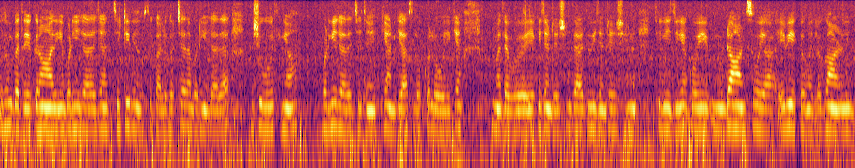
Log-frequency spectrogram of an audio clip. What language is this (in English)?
Dogri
